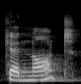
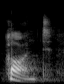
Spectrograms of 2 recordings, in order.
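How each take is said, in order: First: Said in the usual way. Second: "can't" short, one syllable, lower; contracted can't. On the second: Shown as a demonstration. ("can't" एक छोटे शब्दांश में) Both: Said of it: "दूसरा होता है can't".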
